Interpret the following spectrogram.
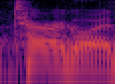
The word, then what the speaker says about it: pterygoid: So as requested, we are now going to pull out the gloves and do some inner mouth work on the pterygoid muscles, spelled like pterodactyl.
